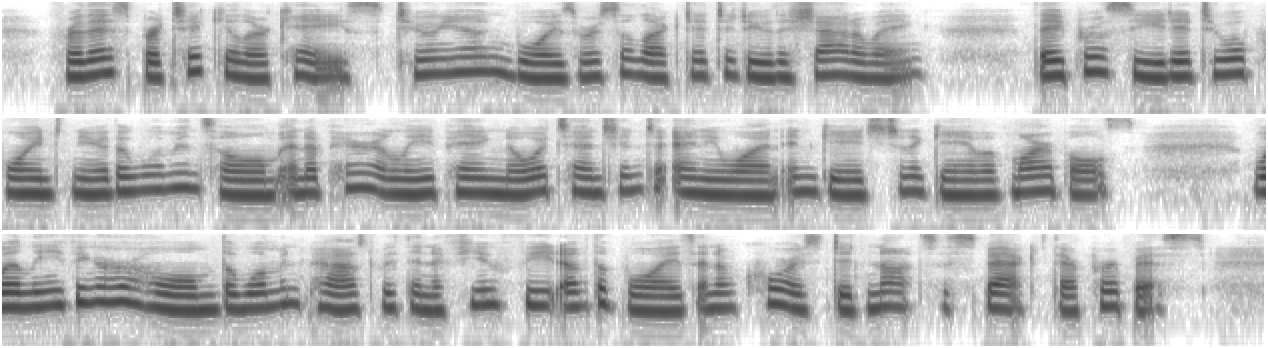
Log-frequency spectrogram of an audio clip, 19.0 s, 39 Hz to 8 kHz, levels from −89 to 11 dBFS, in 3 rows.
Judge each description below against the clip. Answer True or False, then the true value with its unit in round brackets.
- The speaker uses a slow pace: False (180 wpm)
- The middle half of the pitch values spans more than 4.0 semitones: False (2.7 semitones)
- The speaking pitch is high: True (235 Hz)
